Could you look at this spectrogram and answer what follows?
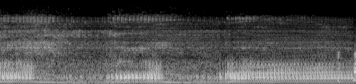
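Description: A 1970 Royal Enfield Interceptor 750 Mk II motorcycle engine revs up and down in several short bursts close to the microphone, its rough twin-cylinder rasp clear and loud.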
